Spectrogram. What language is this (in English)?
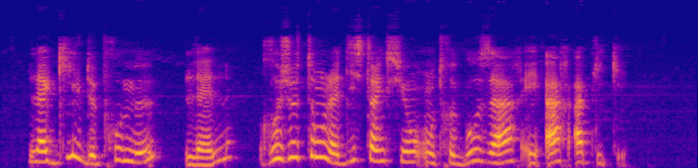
French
